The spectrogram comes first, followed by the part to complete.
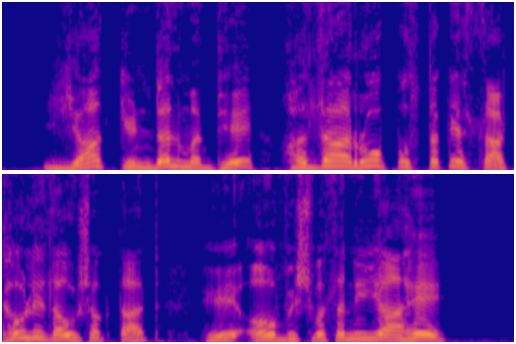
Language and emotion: Marathi, surprised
